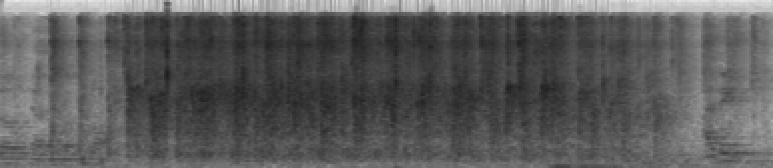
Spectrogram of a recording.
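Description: Full room of applause at a Toastmasters club meeting in Bangalore, swelling after a second into sustained dense clapping that fades near the end, with some voices mixed in.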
